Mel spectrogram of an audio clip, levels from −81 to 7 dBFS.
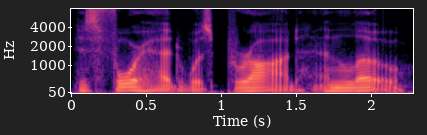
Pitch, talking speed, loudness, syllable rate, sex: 105 Hz, 160 wpm, -19 LUFS, 3.7 syllables/s, male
